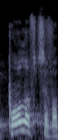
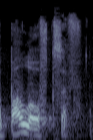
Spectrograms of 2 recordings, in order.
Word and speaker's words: Половцев: Кстати, у Шолохова ударение написано не Половцев, а Половцев. то это обусловило и сюжет, и композицию первой части.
